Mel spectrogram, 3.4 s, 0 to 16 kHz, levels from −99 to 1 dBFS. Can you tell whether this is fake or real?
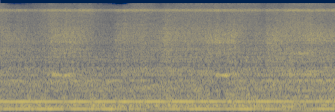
fake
